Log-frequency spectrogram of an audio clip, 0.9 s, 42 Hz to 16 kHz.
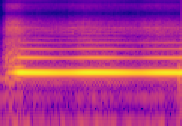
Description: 59 FLUTE 2-L.wav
